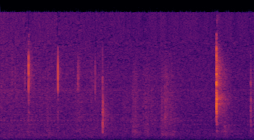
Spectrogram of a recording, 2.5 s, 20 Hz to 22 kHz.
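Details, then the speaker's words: 2005 Lexus GX470 4.7 L with codes P1445 and P1442 (secondary air injection), solenoid back-probed on its red wire with a test light: crisp, light clicks as the vacuum solenoid energizes, switching normally. "now I'm going to back prob my red wire okay and uh actually I can I can touch it right now we should we should hear our solenoid"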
